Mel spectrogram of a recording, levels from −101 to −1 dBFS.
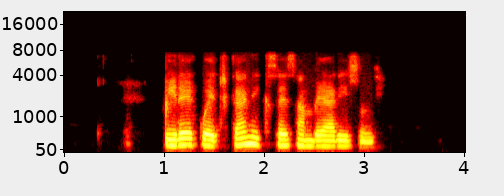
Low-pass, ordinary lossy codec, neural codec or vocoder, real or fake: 7.2 kHz; Opus, 16 kbps; none; real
